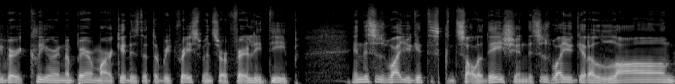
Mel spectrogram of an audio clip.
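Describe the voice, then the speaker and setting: A man's voice: clean tone, no echo, studio quality. A man who is losing his voice, hosting a crypto channel and giving upbeat market commentary to his viewers. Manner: upbeat salesy pitch, addresses viewers as guys. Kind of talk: market analysis commentary over screen charts.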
